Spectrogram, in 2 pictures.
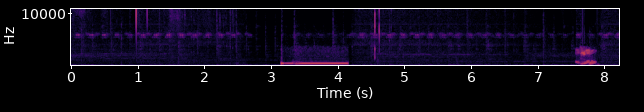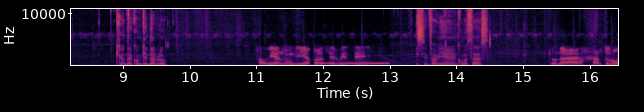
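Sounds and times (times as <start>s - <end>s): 
telephone tone as a call is being dialed: 3.2s - 4.2s, 11.9s - 13.1s
speech: 9.0s - 9.9s, 11.1s - 12.8s, 13.4s - 14.7s, 15.4s - 16.4s.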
